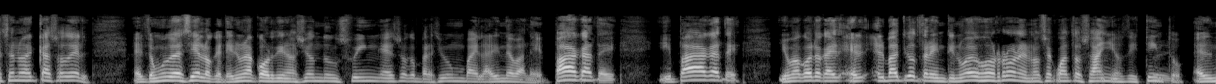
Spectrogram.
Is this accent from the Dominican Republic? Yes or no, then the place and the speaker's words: no; Cuba; como nosotros somos cubanos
